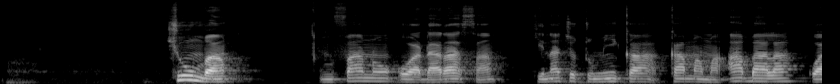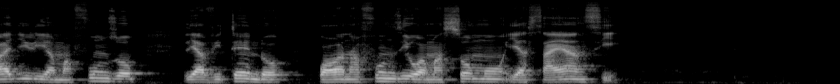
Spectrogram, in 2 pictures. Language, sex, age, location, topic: Swahili, male, 18-24, Dar es Salaam, education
